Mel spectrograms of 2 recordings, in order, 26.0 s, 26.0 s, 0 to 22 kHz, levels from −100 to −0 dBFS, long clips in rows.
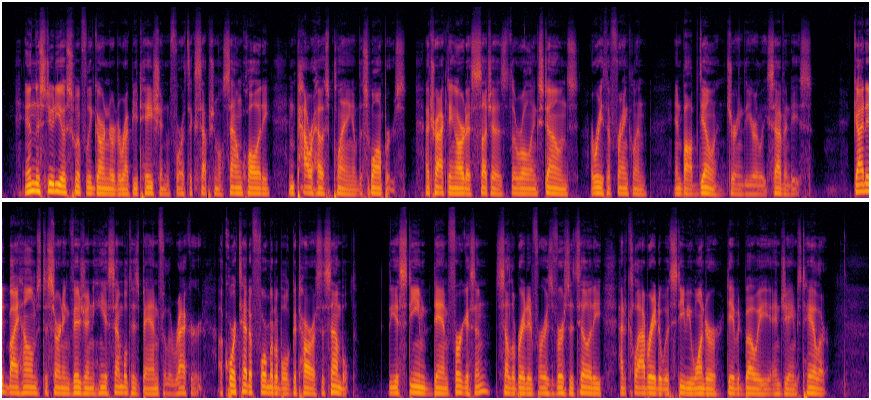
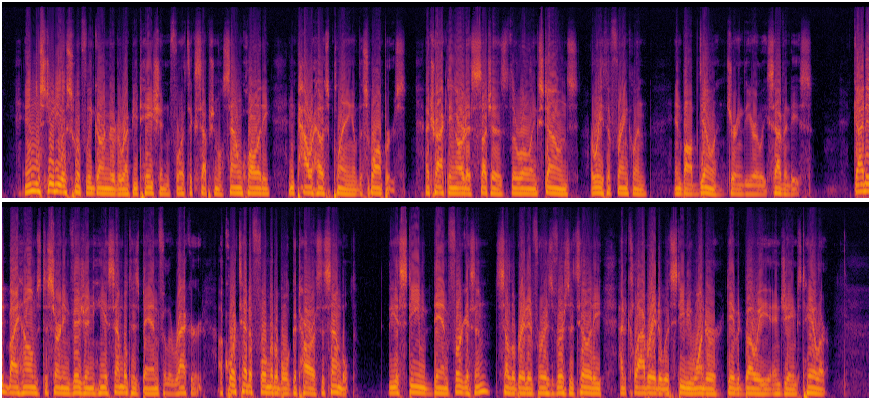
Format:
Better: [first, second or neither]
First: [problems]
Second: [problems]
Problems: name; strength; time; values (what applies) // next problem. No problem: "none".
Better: first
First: none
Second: distortion; heavy; 16% of the sound clipped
